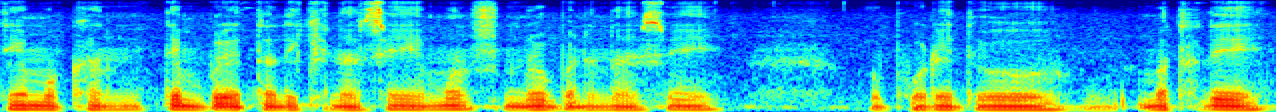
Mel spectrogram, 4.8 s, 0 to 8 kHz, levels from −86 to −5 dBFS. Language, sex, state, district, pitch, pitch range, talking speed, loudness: Nagamese, male, Nagaland, Kohima, 85 Hz, 80-85 Hz, 190 wpm, -20 LUFS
